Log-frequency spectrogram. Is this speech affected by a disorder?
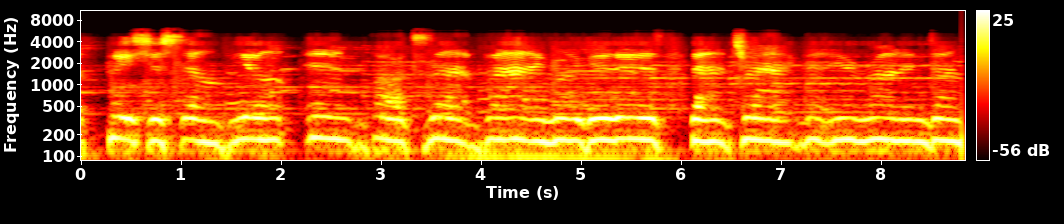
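Yes: brain injury.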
